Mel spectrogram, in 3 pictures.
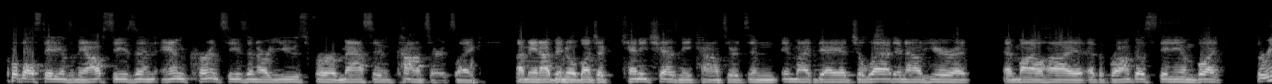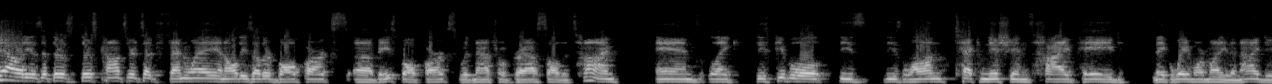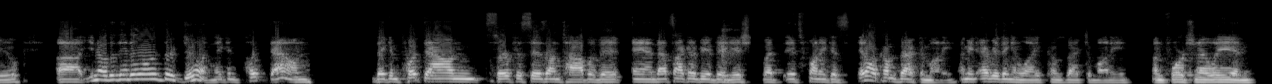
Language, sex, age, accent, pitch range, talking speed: English, male, 30-49, American, 105-125 Hz, 210 wpm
